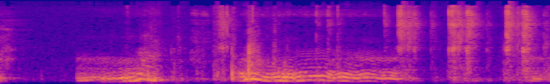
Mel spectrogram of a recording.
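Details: Chihuahua at play with a vacuum hose indoors, a sustained, undulating growl lasting about two seconds, followed by sharp clattering knocks.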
